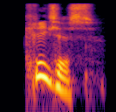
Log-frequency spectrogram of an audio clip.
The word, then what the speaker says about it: crisis: Dutch C, followed by a consonant, has a K sound. – Crisis.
